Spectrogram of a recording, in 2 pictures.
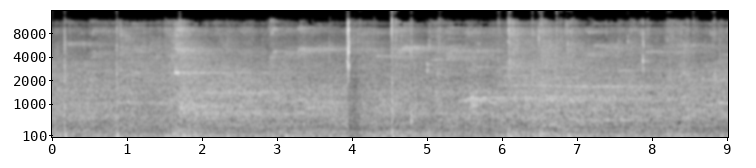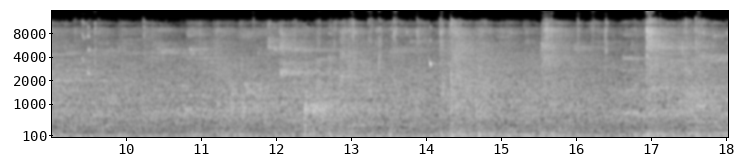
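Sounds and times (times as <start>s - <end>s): background voices and movement: 0.0s - 18.0s
volleyball impacts: 14.1s - 16.0s, 16.9s - 17.8s.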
